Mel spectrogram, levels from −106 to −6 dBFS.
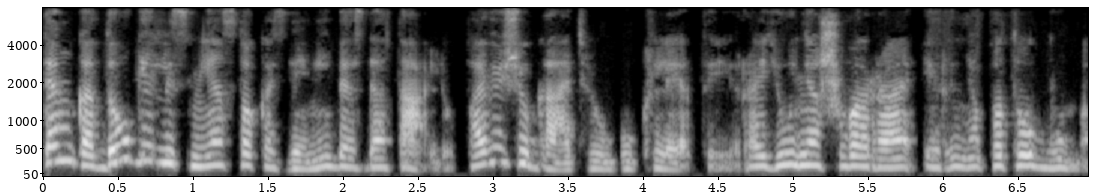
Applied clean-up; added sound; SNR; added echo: none; none; none; none.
